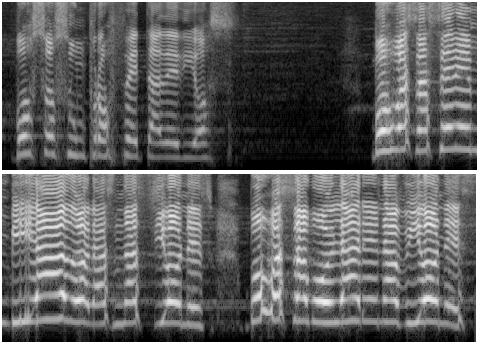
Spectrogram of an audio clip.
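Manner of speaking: profecía proclamada cada vez más fuerte; proclamación. Retold or imitated. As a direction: declara con fuerza sobre el hijo. Madre profetiza sobre su hijo. (la madre le profetiza al hijo, en voz alta)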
